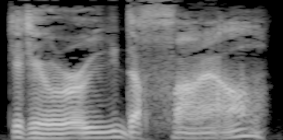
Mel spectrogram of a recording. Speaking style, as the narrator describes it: she demanded in a terrible voice

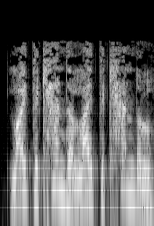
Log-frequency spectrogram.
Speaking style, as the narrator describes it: he shouted

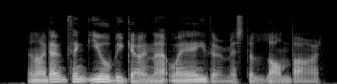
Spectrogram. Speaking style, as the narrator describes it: He added dryly

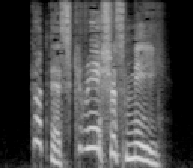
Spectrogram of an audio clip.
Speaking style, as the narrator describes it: exclaimed the fawn

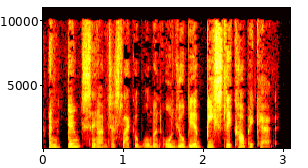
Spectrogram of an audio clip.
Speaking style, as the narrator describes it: But she added hastily in her real voice

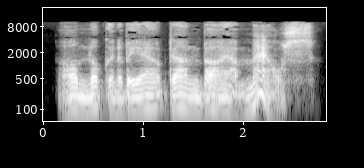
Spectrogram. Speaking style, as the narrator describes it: He added in a lower voice

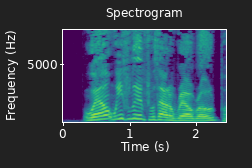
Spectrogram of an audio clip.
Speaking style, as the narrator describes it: Pa answered cheerfully

